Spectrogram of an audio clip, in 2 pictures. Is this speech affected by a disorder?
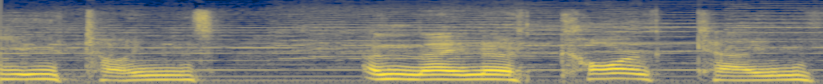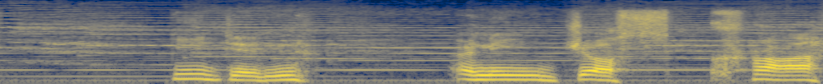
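Yes: acquired brain injury; car accident, severe arm tremor, affected hand unused; 7 years since injury, tremor worsened, medications ineffective.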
